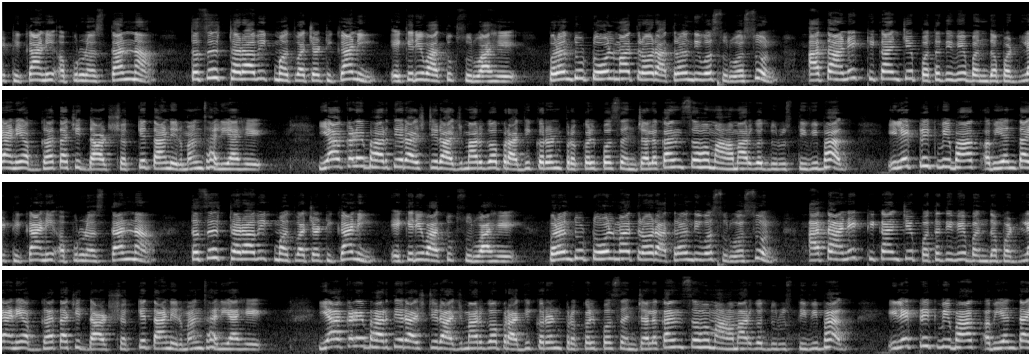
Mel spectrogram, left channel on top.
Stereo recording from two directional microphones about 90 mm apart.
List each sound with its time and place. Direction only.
0.0 s speech: 40° left (ahead or behind)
